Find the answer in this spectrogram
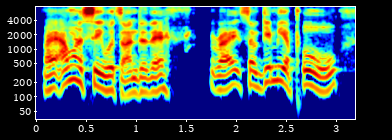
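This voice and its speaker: A man's voice: on the high side, brisk, no echo, studio quality. A middle-aged man and pastor co-hosting a podcast, joking animatedly in casual chat. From Texas. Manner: animated, joking storyteller with frequent "right?".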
